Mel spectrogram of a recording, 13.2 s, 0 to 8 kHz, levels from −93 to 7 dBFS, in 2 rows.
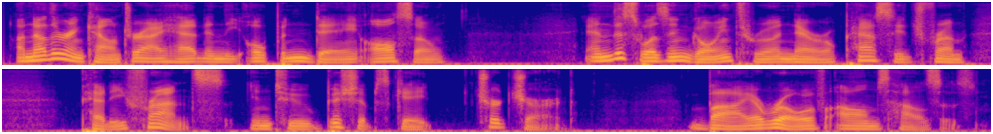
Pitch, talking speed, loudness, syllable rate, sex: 110 Hz, 135 wpm, -19 LUFS, 4.7 syllables/s, male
